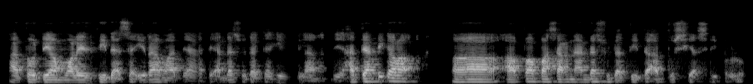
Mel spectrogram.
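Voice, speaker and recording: A man's voice: on the low side, fairly bright tone. A man giving a playful seminar talk, teasing the audience and speaking to them directly, recorded on a dull lo-fi track. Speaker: seminar trainer. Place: seminar room.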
